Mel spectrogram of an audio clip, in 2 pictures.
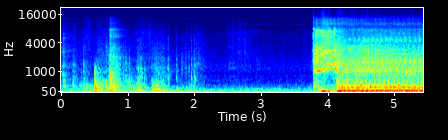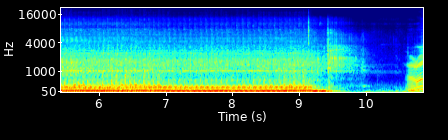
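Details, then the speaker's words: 2018 Yamaha Kodiak 700 EPS SE ATV after starter replacement: brief clean crank, engine fires right up and settles into a steady even run; the old starter's scraping, metal-on-metal noise (owner suspects loose magnets) is gone. "uh yeah that sounded great i mean that fired right up the starter wasn't making that noise"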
